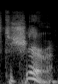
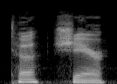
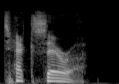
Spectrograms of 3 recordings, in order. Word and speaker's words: Teixeira: I would go to a Sterling call, that's how you say it. It's Teixeira. – Baseball Reference Pronunciation Guide. Teixeira. – Teixeira. – Teixeira. – Which they ask the players, how would they like their name pronounced? – Correct. – That's how that works. – Right. Soucy does. Soucy goes through this with the Patriots. Like they, you know, they give you a snippet. If it's questionable, they put you on video. – Cappy's Continental Portuguese pronounce it Texera.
